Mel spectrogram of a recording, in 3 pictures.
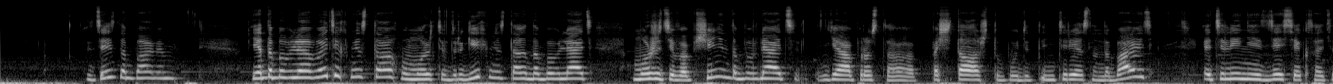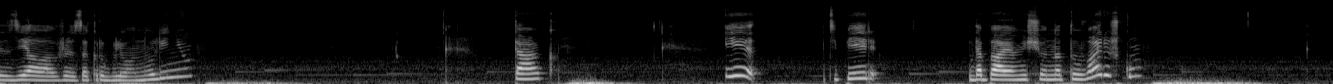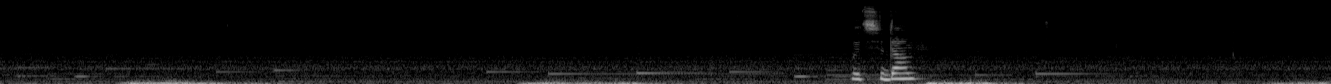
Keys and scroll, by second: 3.6 Escape.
